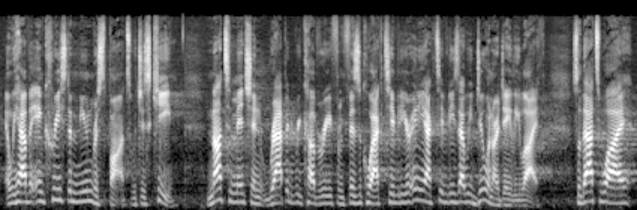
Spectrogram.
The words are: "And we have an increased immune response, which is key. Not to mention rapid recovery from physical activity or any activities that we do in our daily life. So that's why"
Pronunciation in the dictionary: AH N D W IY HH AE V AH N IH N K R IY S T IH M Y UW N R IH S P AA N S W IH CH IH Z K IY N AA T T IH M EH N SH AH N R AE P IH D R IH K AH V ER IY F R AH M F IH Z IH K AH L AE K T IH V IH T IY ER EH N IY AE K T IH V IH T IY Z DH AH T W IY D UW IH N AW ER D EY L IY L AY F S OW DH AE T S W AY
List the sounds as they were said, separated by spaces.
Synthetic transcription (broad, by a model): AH N W IY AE V AH N IH N K R IY S T IH M Y UW N R IH S P AA N S W IH CH IH Z K IY N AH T T IH M EH N SH AH N R AE P IH D R IH K AH V ER IY F R AH M F IH Z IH K L AE K T IH V IH T IY ER EH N IY AE K T IH V IH T IY Z DH AH T W IY D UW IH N AW ER D EY L IY L AY F S OW DH AE T S W AY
